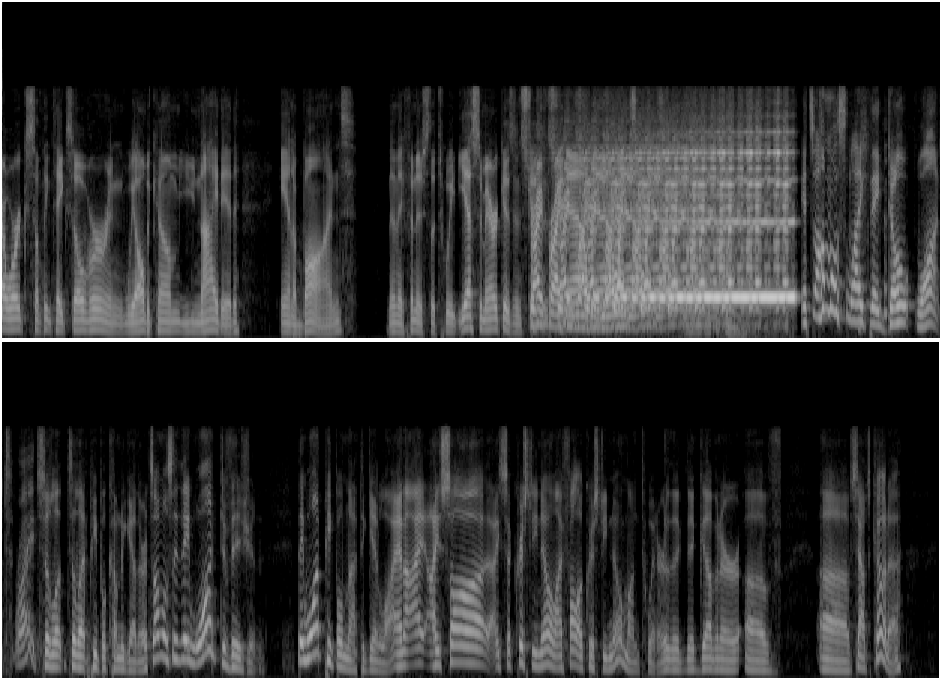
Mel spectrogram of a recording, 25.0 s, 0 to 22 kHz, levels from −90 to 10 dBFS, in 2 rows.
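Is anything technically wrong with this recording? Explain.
Yes. Between 3.83 and 3.97 s, and again from 13.60 to 13.69 s, there are bit errors on an ADPCM link. Flipped bits also upset the decoder's step size and predictor, so each leaves rough pops with jumpy level rather than a clean click. From 7.01 to 10.71 s there is feedback howl. A microphone-to-loudspeaker loop gains on every pass, building a tone near 500 Hz that pulses about every 400 ms and peaks about 13 dB above the speech. Unlike the brief bit-error bursts, it grows steadily and holds a single pitch.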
